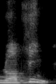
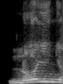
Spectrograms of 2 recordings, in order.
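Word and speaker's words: knowing: இதா இருக்கும் K cancel K மட்டும்தானா கே மட்டும் தானா டபள்யூ உண்டு நோன்னு தான் சொல்லணும் நவ்னு சில பேர் நவ்விங் நோயிங் வந்து நவ்விங்ன்றாங்க நோயிங்னு சொல்லணும்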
